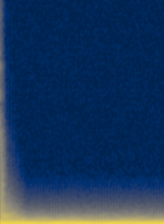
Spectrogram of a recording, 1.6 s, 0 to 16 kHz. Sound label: DANC, synthesizer bass; Synthesizers; Soli-Music; World of Synthesizers VOL-1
